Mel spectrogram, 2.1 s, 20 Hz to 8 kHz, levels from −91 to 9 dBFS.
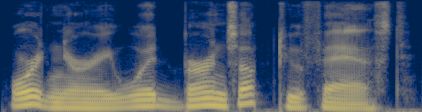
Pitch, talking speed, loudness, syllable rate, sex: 110 Hz, 170 wpm, -17 LUFS, 4.5 syllables/s, male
